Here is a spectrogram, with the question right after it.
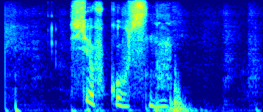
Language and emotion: Russian, neutral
